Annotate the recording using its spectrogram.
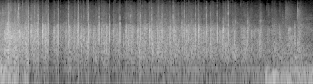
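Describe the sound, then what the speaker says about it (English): Audience applause for a school board at a vocational school district certificate ceremony, a steady roomful of clapping hands sustained throughout, with a faint voice now and then. "A round of applause for our board, please."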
